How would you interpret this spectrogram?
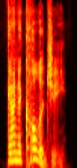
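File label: "gynaecology", British English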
